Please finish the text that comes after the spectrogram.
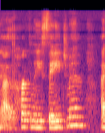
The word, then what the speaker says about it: Hercules-Sagemann: Hercules-Sagemann, I think is how you say it.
